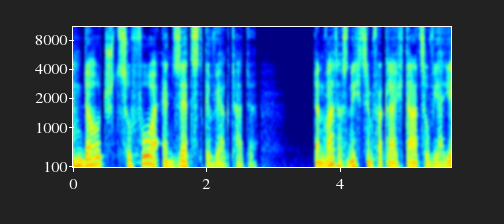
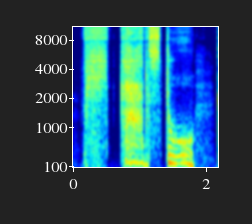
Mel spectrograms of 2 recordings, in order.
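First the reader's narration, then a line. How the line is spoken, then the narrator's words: Croaking. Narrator (German): krächzte Doge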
